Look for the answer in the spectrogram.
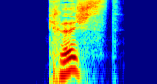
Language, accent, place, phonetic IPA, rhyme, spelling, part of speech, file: German, Germany, Berlin, [ˈkʁɪʃst], -ɪʃst, krischst, verb, De-krischst.ogg
- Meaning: second-person singular preterite of kreischen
